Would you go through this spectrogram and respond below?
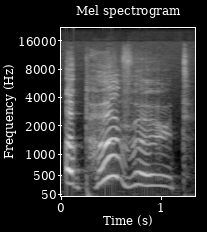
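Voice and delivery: slow, halting celebrity impression; Christopher Walken. Manga girl accusing a starer, slow Christopher Walken voice. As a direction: stretch it out like a famous actor's drawl. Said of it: "we're going to Christopher Walken".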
